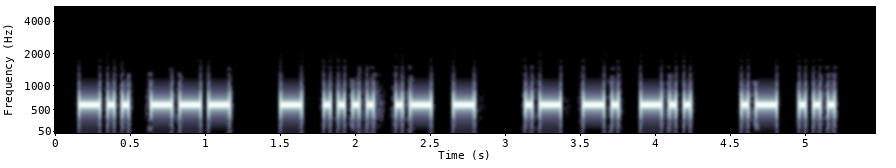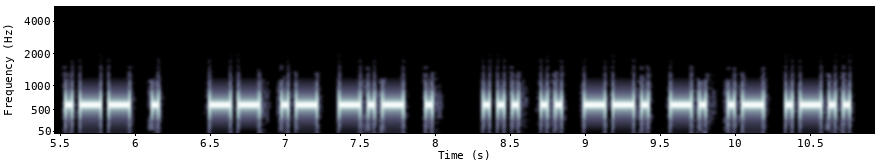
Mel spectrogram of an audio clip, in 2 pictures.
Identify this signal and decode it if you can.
Morse code, heard as a keyed tone, about 25 wpm, 600 Hz. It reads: DO THAT AND AS WE MAKE SIGNAL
